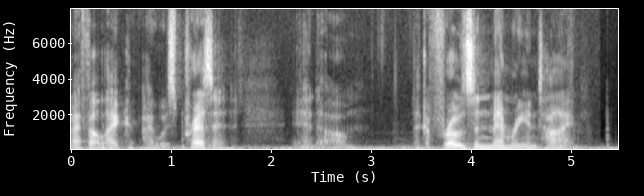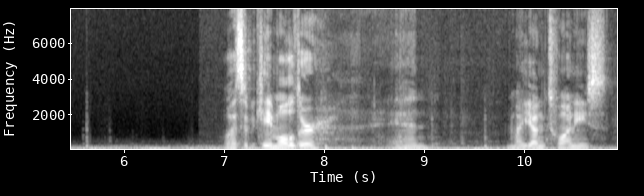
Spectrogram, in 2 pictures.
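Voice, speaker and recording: Against clear background noise, a man puts on a character voice pitched very deep and low. He talks at a moderate pace. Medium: short film. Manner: earnest, hesitant, full of ums.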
